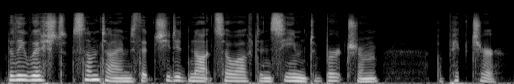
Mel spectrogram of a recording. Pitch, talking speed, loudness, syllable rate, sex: 160 Hz, 150 wpm, -18 LUFS, 5.0 syllables/s, female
